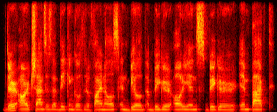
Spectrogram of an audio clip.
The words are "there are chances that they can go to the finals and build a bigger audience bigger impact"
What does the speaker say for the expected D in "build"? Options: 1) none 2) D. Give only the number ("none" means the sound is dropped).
2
